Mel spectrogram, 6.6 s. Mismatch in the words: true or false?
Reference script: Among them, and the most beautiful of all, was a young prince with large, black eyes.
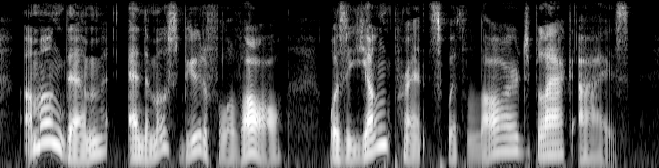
false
